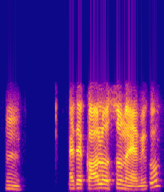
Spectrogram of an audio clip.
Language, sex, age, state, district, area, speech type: Telugu, male, 30-45, Andhra Pradesh, Krishna, urban, conversation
